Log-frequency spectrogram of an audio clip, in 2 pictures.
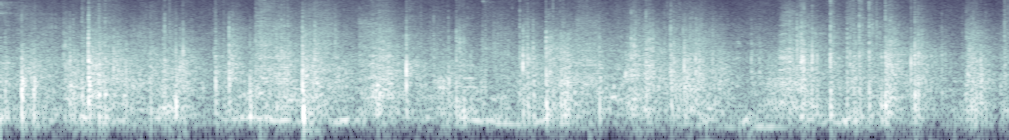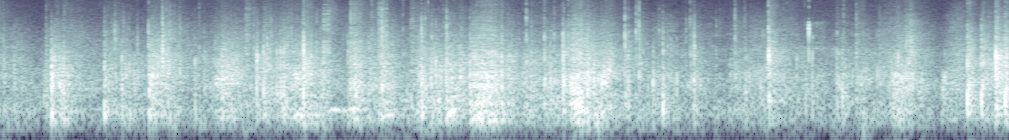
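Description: Steady footsteps in slippers shuffle across a creaky wooden floor, boards groaning and ticking under soft-soled steps in a continuous patter with no voices.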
